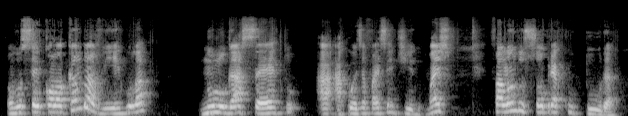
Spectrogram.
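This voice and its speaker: A man's voice: high-pitched, expressive, a little fast. A man with a Brazilian Portuguese accent, a pastor explaining scripture in an online Bible study and acting out people's questions. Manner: explanatory, acts out questions in quoted voices.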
